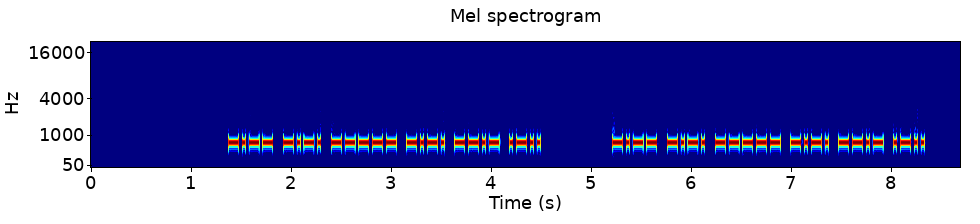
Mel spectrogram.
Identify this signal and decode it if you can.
Morse code, heard as a keyed tone, about 34 wpm, 700 Hz. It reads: YC0CQL YC0CQL
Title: DXCC-100 Call Signs - 6 Characters - Repeated 3x - 35wpm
